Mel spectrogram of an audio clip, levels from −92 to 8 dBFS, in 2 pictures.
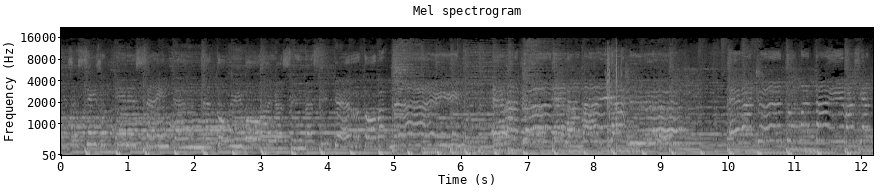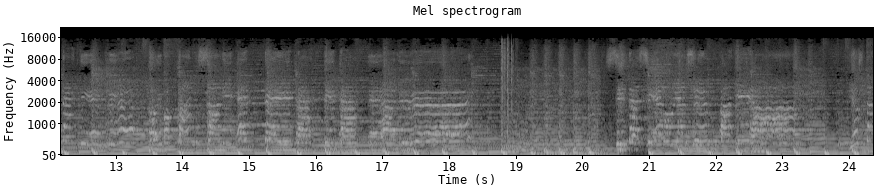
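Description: At 8.1 to 8.5 s and again at 18.79 to 19.04 s there's cable scratch noise, rough rustling bursts nearly as loud as the sound, likely a worn connector being jostled.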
